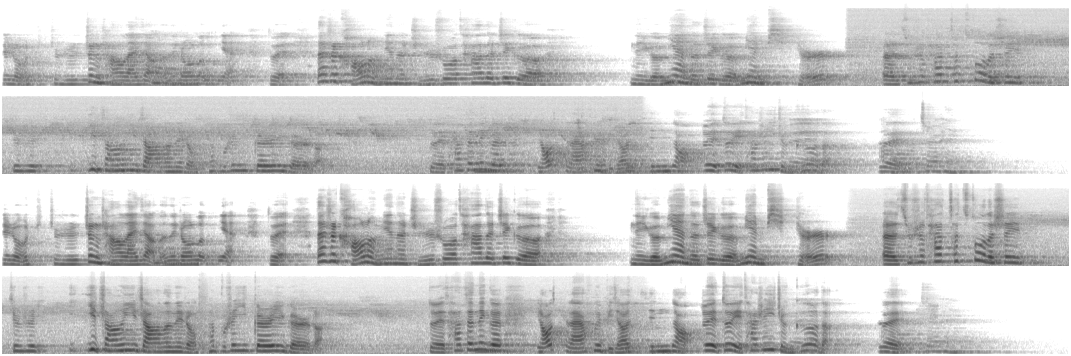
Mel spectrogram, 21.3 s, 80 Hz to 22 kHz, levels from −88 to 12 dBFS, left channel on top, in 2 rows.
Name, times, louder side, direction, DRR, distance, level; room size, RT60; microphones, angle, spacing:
voice 1, 0.0-5.5 6.3-8.3 8.8-10.4 10.7-13.9 14.9-19.0 19.4-19.7, right 6 dB, 80° right, 12 dB, 0.3 m, -25 dB
voice 2, 1.5-2.1 15.4-15.8 16.4-17.1 18.5-18.9 19.4-20.2, left 1 dB, 35° left, 3 dB, 0.6 m, -37 dB
sound 1, 8.4-17.1, left 3 dB, 65° left, 1.1 m, -41 dB
8.2 x 4.5 x 3.6 m, 1.5 s
head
